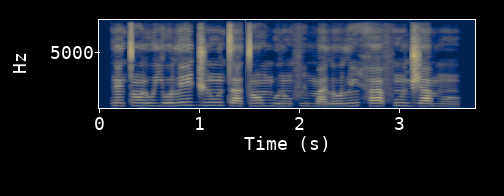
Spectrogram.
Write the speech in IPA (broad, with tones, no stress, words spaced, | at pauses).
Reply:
ɾɛ̃˧tɔ̃˧ɾu˧jo˦ le˦d͡ʒũ˧ ta˨tɔ̃˧ mu˨ɾũ˨fi˨ ma˨lo˧ lĩ˧ha˧ fũ˦d͡ʒa˧mũ˨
